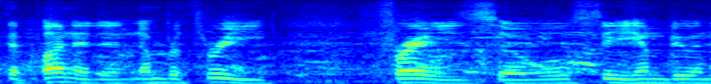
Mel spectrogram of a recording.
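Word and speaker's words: Froese: it like phra SE like a phrase and emotions dalrymple look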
